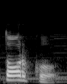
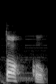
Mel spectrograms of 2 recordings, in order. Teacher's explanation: আর আধুনিক চলিত বাংলায় অনেক ক্ষেত্রে রকার লোপ পায় এবং পরবর্তী ব্যঞ্জনটা দ্বিত্ব হয়।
